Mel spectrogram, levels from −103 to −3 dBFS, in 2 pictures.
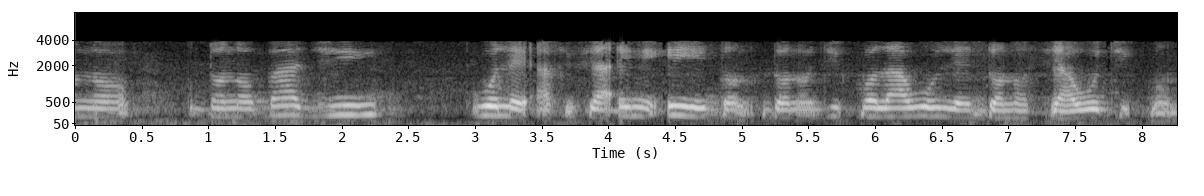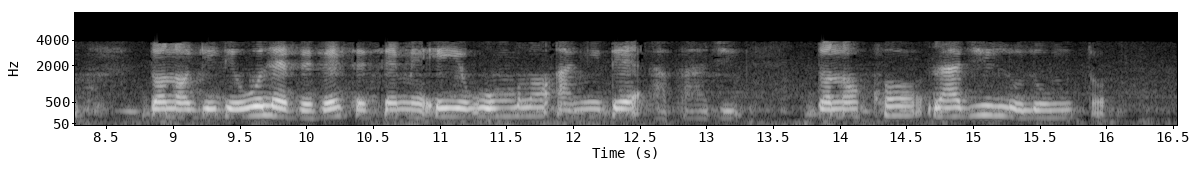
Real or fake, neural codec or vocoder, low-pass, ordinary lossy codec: real; none; 7.2 kHz; AAC, 16 kbps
